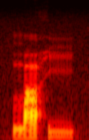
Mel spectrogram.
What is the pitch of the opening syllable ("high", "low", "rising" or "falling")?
low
